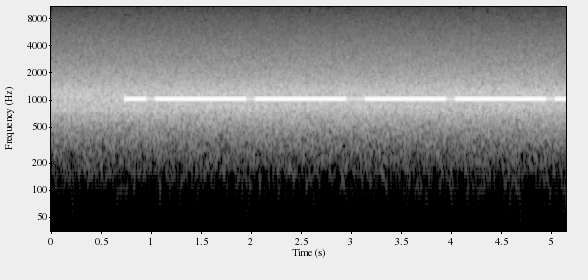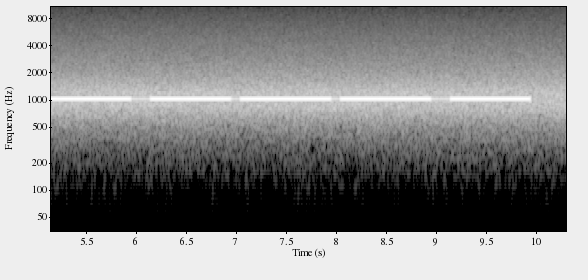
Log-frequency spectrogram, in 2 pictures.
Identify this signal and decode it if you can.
Radio time signal (DCF77), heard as a tone whose level steps once a second, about 1030 Hz, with radio static. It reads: 0 0 1 0 0 1 0 0 1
